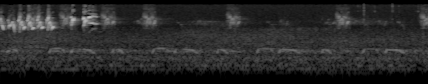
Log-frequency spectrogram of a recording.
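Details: A goldfinch hybrid (mule) opens with a dense burst of high twittering and chirps, then gives scattered single chirps. A soft, low, repeated hooting coo runs steadily in the background.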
